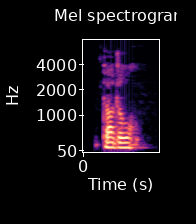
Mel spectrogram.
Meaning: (noun) A job, task, or other activity that is easy to complete or simple; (verb) 1. To dodder 2. Misspelling of dawdle; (noun) A hornless animal; a pollard or doddy
- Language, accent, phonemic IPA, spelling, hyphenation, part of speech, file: English, Southern England, /ˈdɒdl̩/, doddle, dod‧dle, noun / verb, LL-Q1860 (eng)-doddle.wav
